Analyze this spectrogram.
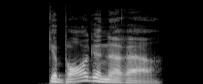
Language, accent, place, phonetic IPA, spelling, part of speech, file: German, Germany, Berlin, [ɡəˈbɔʁɡənəʁɐ], geborgenerer, adjective, De-geborgenerer.ogg
- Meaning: inflection of geborgen: 1. strong/mixed nominative masculine singular comparative degree 2. strong genitive/dative feminine singular comparative degree 3. strong genitive plural comparative degree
